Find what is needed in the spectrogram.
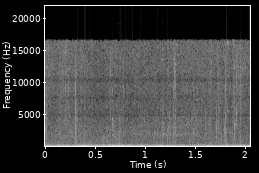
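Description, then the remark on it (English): A car drives steadily through deep floodwater covering a road, with a constant low rumble and a heavy wash of sound under the wheels. It is loud, with no voices. “could you put any more water on the road, nature? No, it's... Oh, God, it's like a lake.”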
